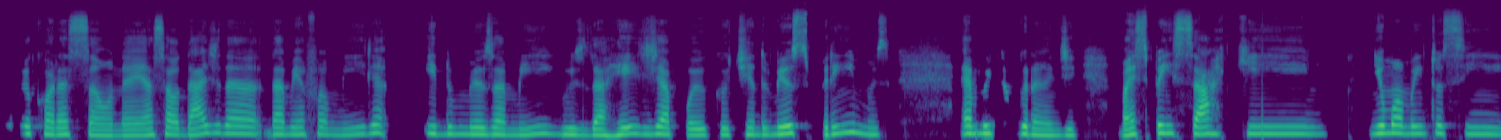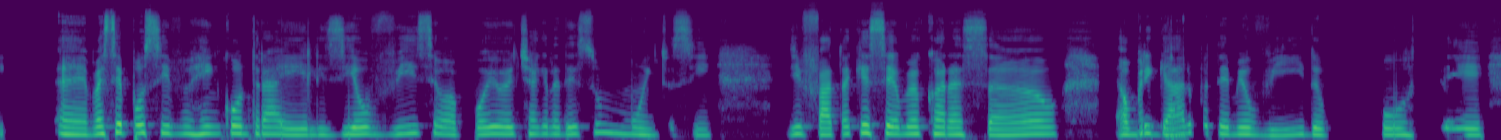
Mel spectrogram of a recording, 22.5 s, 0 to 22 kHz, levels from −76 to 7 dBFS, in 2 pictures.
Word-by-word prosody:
meu 205 - -1
coração, 185 -4 0
né. 160 +1 -1
A 175 - +1
saudade 185 +4 0
da 205 -2 0
da 190 -2 -1
minha 190 0 -2
família 190 +4 -3 0.3
e 215 - 0
do 195 +1 -3
meus 190 -1 +1
amigos, 185 0 -1
da 170 0 +3
rede 190 +4 +1
de 200 - +3
apoio 175 -3 0
que 180 - -7
eu - - +2
tinha, 185 +1 -2
dos 180 0 -2
meus 210 +3 +4
primos, 200 -2 -1 0.5
é 215 0 +5
muito 215 +3 0
grande. 165 -4 +1 0.3
Mas 180 +3 +3
pensar 205 -3 +3
que 205 0 -1 0.5
em 220 - +5
um - - +5
momento 215 0 +2
assim, 195 -3 -3 0.4
eh, 190 -3 +3
vai 200 +3 +4
ser 240 +3 +5
possível 225 -3 +1
reencontrar 205 -1 +2
eles 175 0 -1
e 190 0 +3
ouvir 190 +3 0
seu 210 -2 -2
apoio, 190 +2 +1
eu 195 - +4
te 200 - -4
agradeço 200 +3 -2
muito 190 -7 -3
assim. 165 0 -8 0.6
De 195 +2 0
fato 180 -1 +1
aqueceu 210 0 +4
o - - -4
meu 200 0 +4
coração, 185 -1 +1 0.4
eh, 175 - 0
obrigado 185 +2 0
por 215 - -8
ter 200 -2 +1
me 190 +1 +2
ouvido, 175 +1 -2 0.4
por 180 -2 0 0.2
ter 175 -1 -2
190 Hz, 165 wpm, -23 LUFS, 180-205 Hz, 0.6 s, é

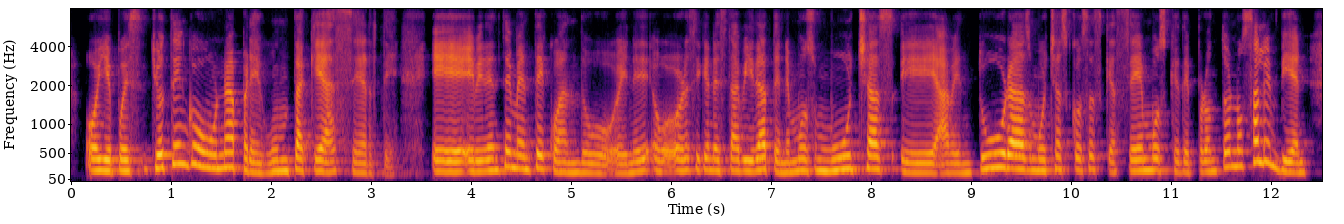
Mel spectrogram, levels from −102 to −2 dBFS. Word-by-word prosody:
Oye, 200 -1 +4
pues, 190 +1 0
yo 235 +3 +3
tengo 315 0 +1
una 250 0 +2
pregunta 190 +3 0
que 195 -2 +2
hacerte, 165 -6 -6 0.4
eh, 180 -1 +4
evidentemente, 210 +5 +1
cuando 170 -5 -3
en 155 +1 -3
eh 185 +3 -1
o - - -3
ahora 195 +1 -1
sí 205 - -6
que 210 - -3
en 200 - -3
esta 195 0 -2
vida 200 +3 +2
tenemos 190 +2 -2
muchas, 220 +3 +2
eh, 165 -2 -1
aventuras, 215 +9 +2
muchas 200 +2 -2
cosas 215 0 -7
que 180 -5 -8
hacemos 195 +3 -1
que 185 -3 -8
de 175 -1 -5
pronto, 185 +8 -3
no 270 0 -1
salen 340 -2 +1
bien, 175 -3 0
195 Hz, 165 wpm, -24 LUFS, 180-220 Hz, 0.4 s, Oye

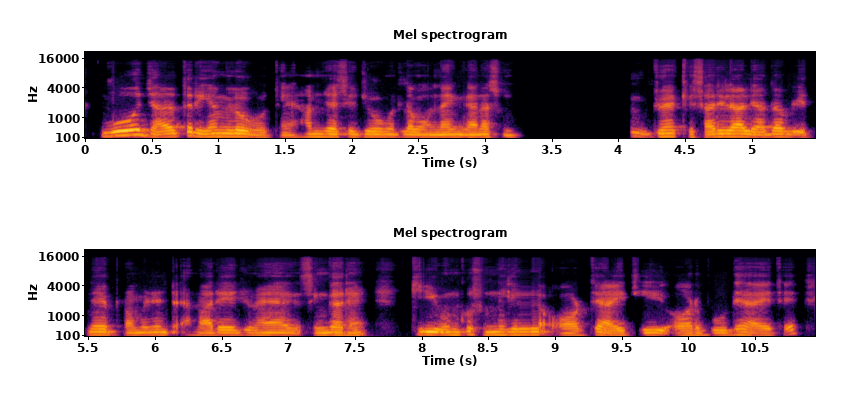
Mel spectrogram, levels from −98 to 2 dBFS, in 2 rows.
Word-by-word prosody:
वो 195 +7 +7
ज़्यादातर 140 - +1
यंग 140 +2 +2
लोग 140 -3 +5
होते 105 -1 -7
हैं। 100 - -7
हम 125 +1 -1
जैसे 125 0 0
जो 120 0 0
मतलब 120 0 -1
ऑनलाइन 115 +1 0
गाना 110 +1 +1
सुन 100 -4 -9 0.9
उम, - - -5
जो 140 - 0
है 145 - +3
खेसारी 120 +1 0
लाल 135 -2 +5
यादव 120 +2 +1
इतने 130 0 0
प्रोमिनेंट 120 0 -3
हमारे 115 +1 -1
जो 115 0 -6
हैं 110 -1 -1
सिंगर 115 +2 0
हैं, 110 - -4 0.3
कि 135 0 +4
उनको 125 +2 0
सुनने 125 0 -2
के 130 - -1
लिए 130 +1 +1 0.2
औरतें 105 0 -2
आई 105 -1 +2
थी 115 +2 -1
और 110 +1 -3
बूढ़े 110 +3 -3
आए 105 -4 -1
थे। - - -4
120 Hz, 210 wpm, -22 LUFS, 110-130 Hz, 0.9 s, वो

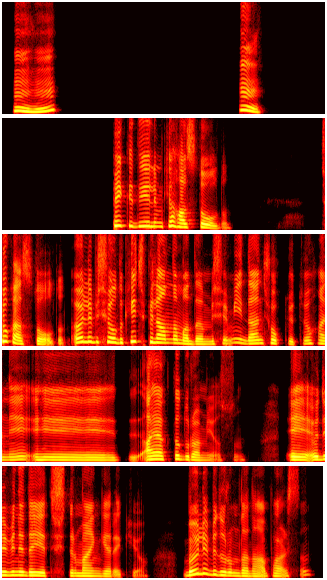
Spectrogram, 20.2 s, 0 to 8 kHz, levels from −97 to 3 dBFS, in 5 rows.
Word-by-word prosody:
Hı - - +3
hı. 215 +11 +1 2.3
Hı. 260 - +2 2.2
Peki, 330 -3 +3
diyelim 295 -2 +1
ki 320 - +1
hasta 245 -4 +2
oldun. 180 -3 -1 1.1
Çok 370 -2 +3
hasta 200 -3 +1
oldun. 170 - -3
Öyle 320 +3 +4
bir 310 - -3
şey 315 +1 +2
oldu 275 -3 +2
ki, 350 - +3
hiç 360 0 0
planlamadığın 235 - +2
bir - - -4
şey. 225 +5 -7
Miden 230 -2 -2
çok 230 -1 -2
kötü. 180 +3 -8
Hani, 195 -3 -3
eee, 185 -4 -2 0.3
ayakta 240 +2 +2
duramıyorsun. 185 0 -6 0.5
Eee, 200 -3 +4
ödevini 235 +1 +3
de 225 - +5
yetiştirmen 195 -3 0
gerekiyor. 170 -1 -8 0.5
Böyle 315 +5 +3
bir 275 -3 -2
durumda 200 -5 0
ne 175 - -5
yaparsın? 185 +9 -6
220 Hz, 110 wpm, -22 LUFS, 190-265 Hz, 2.3 s, de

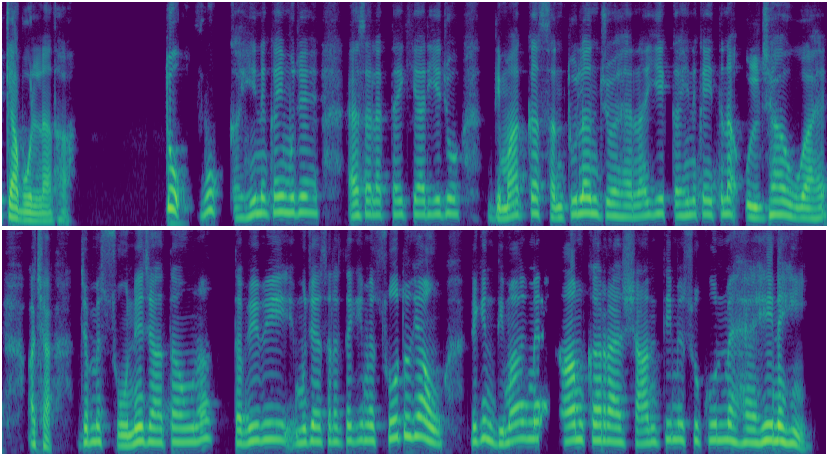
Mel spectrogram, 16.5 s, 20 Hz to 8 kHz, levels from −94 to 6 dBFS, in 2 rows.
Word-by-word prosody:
क्या 145 -4 +5
बोलना 100 -1 +2
था, 100 - -11 0.9
तो - - +7 0.3
वो 230 +2 +1 0.2
कहीं 135 +8 -3
न 200 - +2
कहीं 210 +3 +2
मुझे 205 0 0 0.3
ऐसा 170 +3 0
लगता 175 0 -5
है 180 - -3
कि 180 +2 -7
यार 175 0 -1
ये 185 +1 -2
जो 190 0 -3 0.3
दिमाग 145 +6 0
का 195 - +2
संतुलन 185 +4 +1
जो 165 -1 0
है 150 -1 -2
ना, 155 - -2
ये 175 +4 -2
कहीं 160 +1 -2
न - - -2
कहीं 180 -1 -3
इतना 190 +1 -1 0.2
उलझा 145 +5 +2
हुआ 140 -7 +1
है 135 - -4 0.3
अच्छा, - - -1 0.3
जब 185 - +1
मैं 195 +1 +2
सोने 180 0 +4
जाता 185 -1 0
हूँ 185 +1 0
ना, 235 +4 -1 0.2
तभी-भी 205 +5 0
मुझे 180 +3 +2
ऐसा 190 0 -4
लगता 190 +1 -2
है 195 - -4
कि 210 - -3
मैं 205 0 +2
सो 225 +5 0
तो 260 +1 +2
गया 255 -1 +4
हूँ, 185 -8 +4 0.3
लेकिन 210 +1 +1
दिमाग 200 +7 +1
मेरा 225 0 0 0.2
काम 205 +2 +6
कर 205 -1 +4
रहा 200 -2 +4
है, 185 - +1
शांति 180 +3 -2
में, 215 -1 0
सुकून 210 +1 -3
में 210 -1 +3
है 180 0 0
ही 205 +4 +5
नहीं। 170 -10 +4
185 Hz, 225 wpm, -23 LUFS, 170-205 Hz, 0.9 s, तो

